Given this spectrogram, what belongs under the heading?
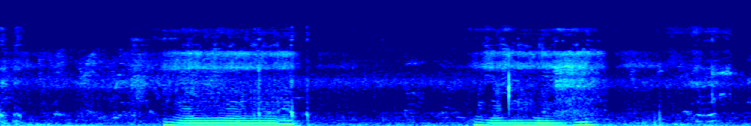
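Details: Grandmother snoring: two deep, droning snores about four seconds apart, each nearly two seconds long, over steady room noise.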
